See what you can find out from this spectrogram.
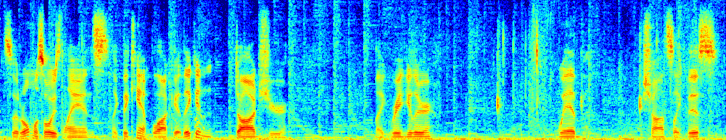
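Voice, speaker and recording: A young man giving casual gameplay commentary in a low-key, halting, unhurried way. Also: steady tone. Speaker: gamer, video host. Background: faint game music.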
